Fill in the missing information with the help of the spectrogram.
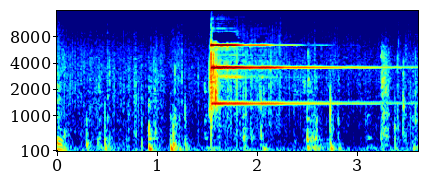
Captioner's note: Charlie Towman rings the desk clerk's bell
